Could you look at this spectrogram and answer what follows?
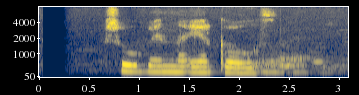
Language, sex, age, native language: Icelandic, male, 10, Icelandic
